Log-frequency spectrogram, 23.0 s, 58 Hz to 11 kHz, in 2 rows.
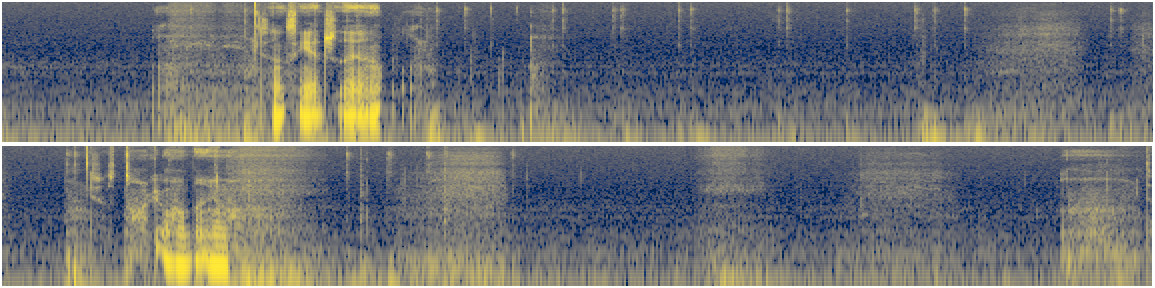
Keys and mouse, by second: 2.4 super+right click, 3.4 super+click, 4.3 alt+super+click, 5.4 super+click, 6.1 super+click, 6.7 super+click, 7.7 super+click, 8.4-9.1 super+drag, 9.3 alt+super+click, 11.0 super+click, 12.1 super+click, 13.1 super+click, 14.0 alt+super+click, 20.3-22.8 alt+super+drag, 22.8 alt+super+click.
